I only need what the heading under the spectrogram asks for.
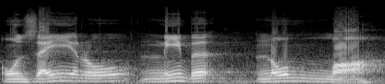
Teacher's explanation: karena bertemu hamzah wasol ini diberi harokat penolong kasroh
